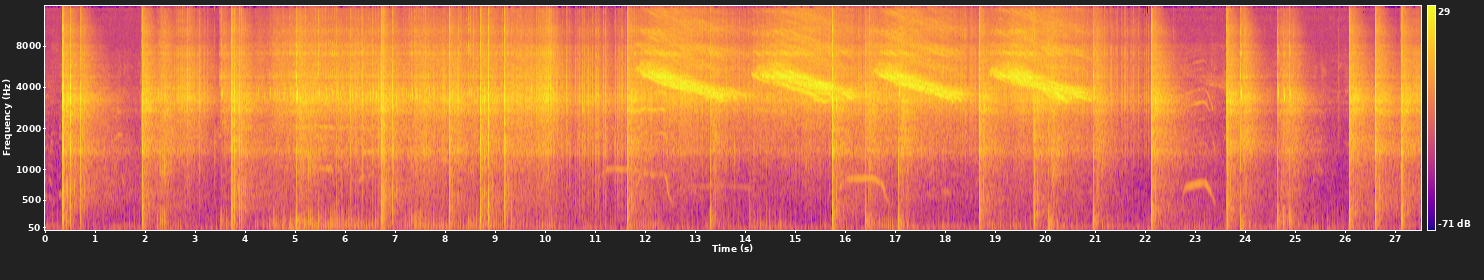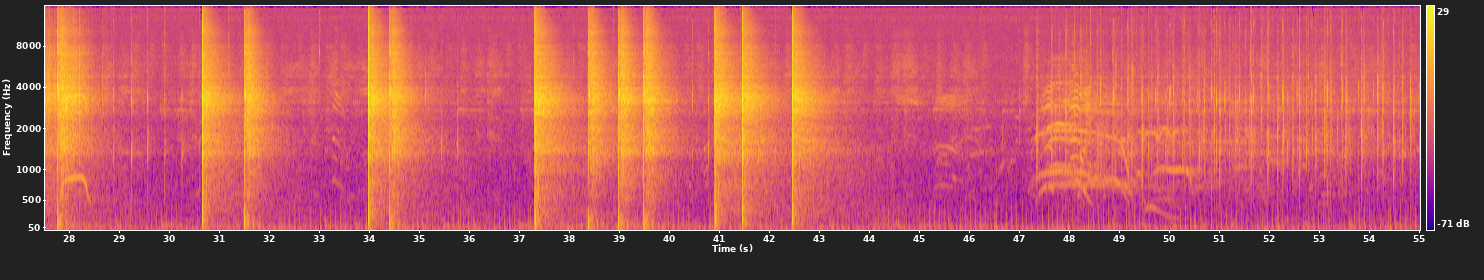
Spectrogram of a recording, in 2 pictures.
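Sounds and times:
fireworks falling whistles: 1.4s - 30.9s, 41.0s - 47.3s
fireworks thumps and bangs: 1.9s - 22.8s, 23.6s - 32.9s, 33.9s - 36.0s, 37.2s - 44.8s.

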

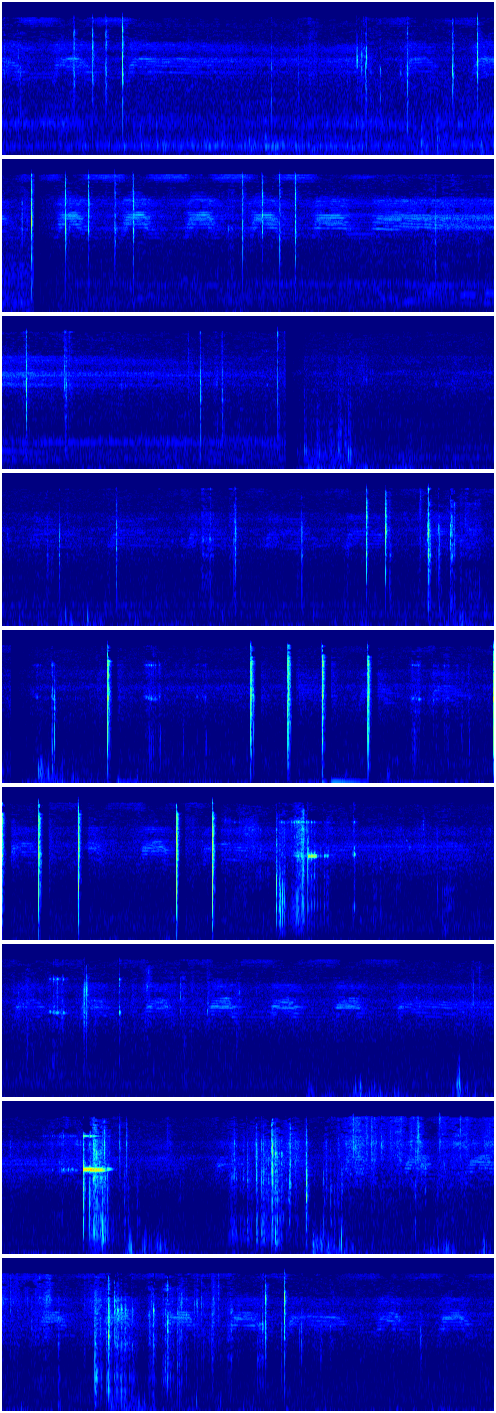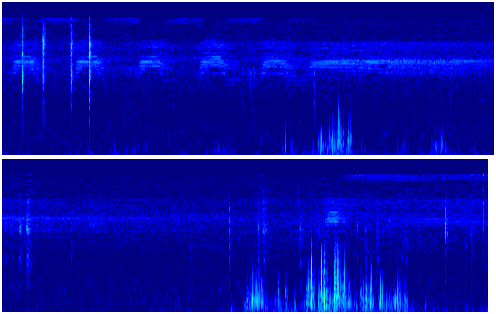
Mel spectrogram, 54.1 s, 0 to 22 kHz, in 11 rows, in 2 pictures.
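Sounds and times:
faint high chirp: 3.4s - 12.6s, 27.5s - 28.2s, 29.0s - 35.7s
metal tool tapping on rock: 35.2s - 35.7s
scraping rustle: 36.6s - 41.7s.

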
